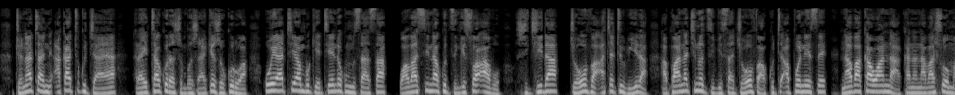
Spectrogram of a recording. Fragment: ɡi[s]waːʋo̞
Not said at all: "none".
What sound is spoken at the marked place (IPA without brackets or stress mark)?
s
